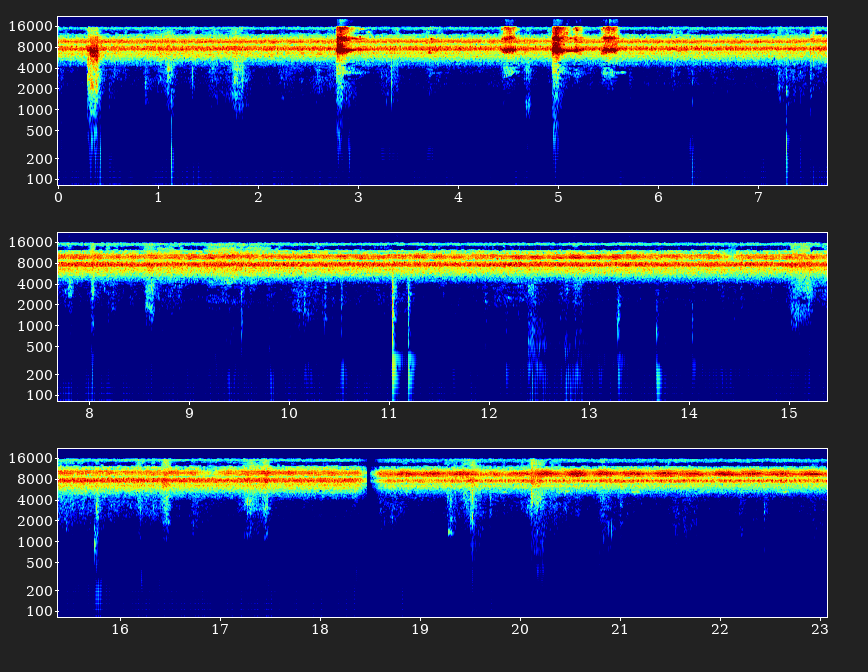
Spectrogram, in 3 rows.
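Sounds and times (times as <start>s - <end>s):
high-pitched insect chorus: 0.0s - 23.0s
sharp knocks: 10.5s - 14.5s.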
